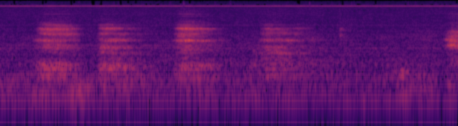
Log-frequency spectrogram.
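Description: Four slow, smooth, unobstructed breaths in and out, demonstrated deliberately by an adult, without wheeze; normal easy breathing through open airways.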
